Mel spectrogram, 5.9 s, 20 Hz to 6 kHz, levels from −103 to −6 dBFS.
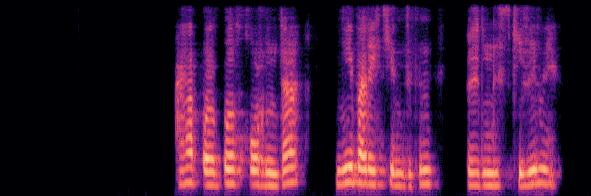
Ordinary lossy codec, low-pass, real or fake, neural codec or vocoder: none; 5.4 kHz; fake; codec, 24 kHz, 1 kbps, SNAC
